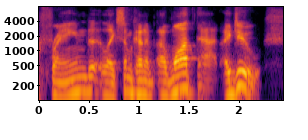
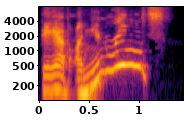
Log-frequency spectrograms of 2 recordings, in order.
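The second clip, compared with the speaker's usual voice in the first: high, amazed question imitating a diner; mock-thrilled disbelief, pitched way up; excited; 10 semitones higher than usual. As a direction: exclaim it high, as retold delighted surprise. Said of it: "People are excited about that".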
